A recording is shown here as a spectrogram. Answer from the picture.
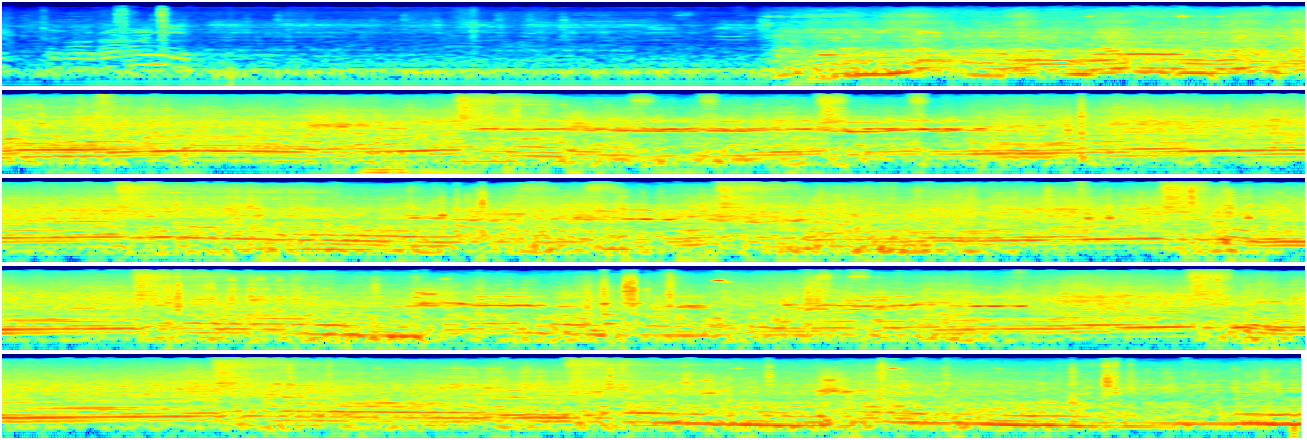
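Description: Subaru Impreza WRX STI's turbocharged flat-four engine heard from inside the cabin: running low and steady for about four seconds, then accelerating hard, its revs climbing and dropping again and again through gear changes and corners. Short tyre squeals come twice, about ten seconds in and again past twenty seconds.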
